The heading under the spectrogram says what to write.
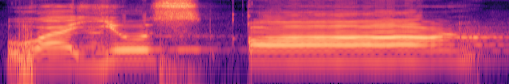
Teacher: ایک الف کی مقدار قاف کو اوپر کی طرف ہم کھینچیں گے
